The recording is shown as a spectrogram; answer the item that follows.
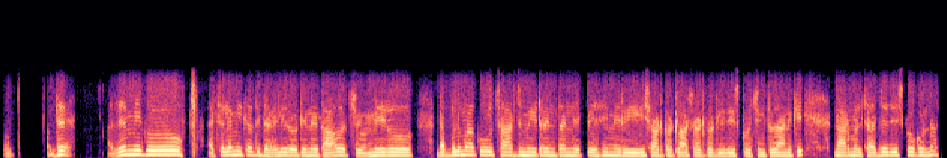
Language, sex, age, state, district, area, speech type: Telugu, male, 18-30, Telangana, Mancherial, rural, conversation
